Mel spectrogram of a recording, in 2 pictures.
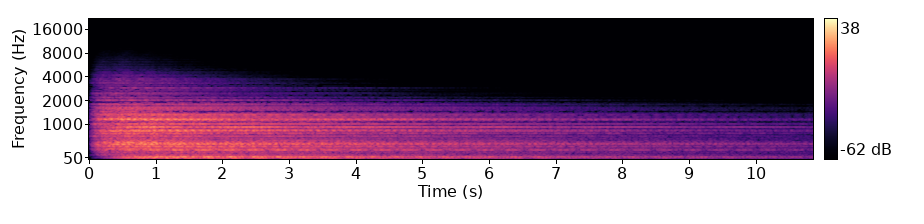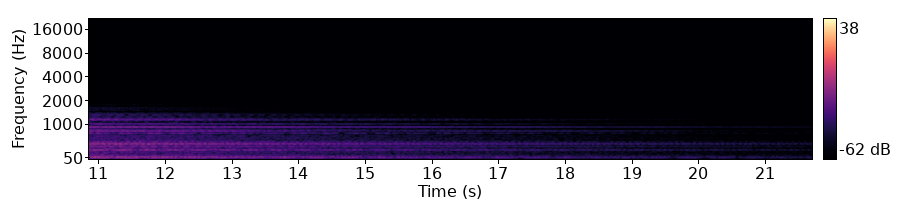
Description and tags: a sound effect that i created using a huge reverb. it sounds like a gong.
